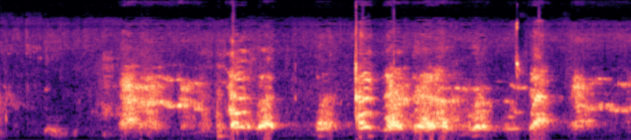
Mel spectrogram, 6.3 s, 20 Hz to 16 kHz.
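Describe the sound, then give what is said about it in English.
A large 12-year-old mastiff named Whitey, a breeding dog, barks and bays repeatedly in Riverside County, loud, drawn-out calls mixed with shorter woofs in an uneven series for several seconds, with no talking. “This is one of my older dogs. That's one of my older dogs. This dog is 12 years old.”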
